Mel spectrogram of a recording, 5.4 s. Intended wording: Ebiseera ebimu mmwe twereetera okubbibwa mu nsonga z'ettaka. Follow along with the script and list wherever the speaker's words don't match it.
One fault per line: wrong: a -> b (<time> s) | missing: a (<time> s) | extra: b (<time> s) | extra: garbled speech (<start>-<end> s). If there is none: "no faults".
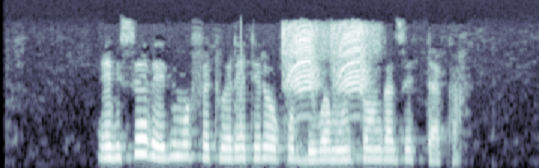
wrong: mmwe -> ffe (1.9 s)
